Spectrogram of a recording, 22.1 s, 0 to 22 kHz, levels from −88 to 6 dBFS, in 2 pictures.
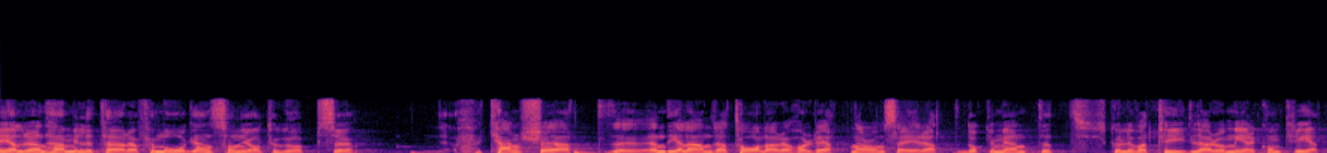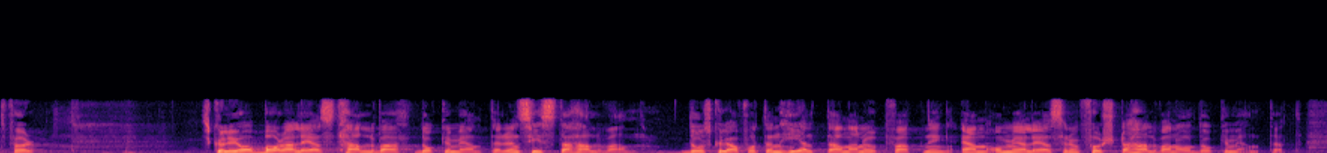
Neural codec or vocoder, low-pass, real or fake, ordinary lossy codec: none; none; real; none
